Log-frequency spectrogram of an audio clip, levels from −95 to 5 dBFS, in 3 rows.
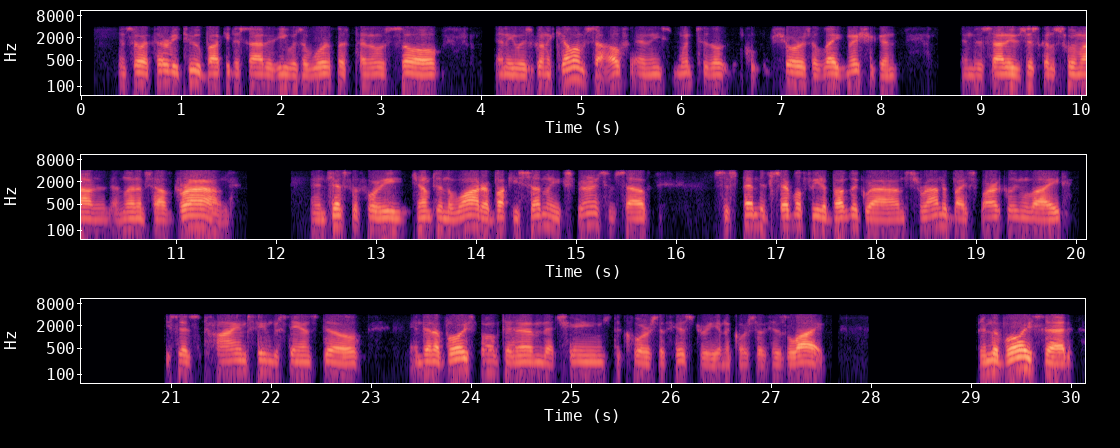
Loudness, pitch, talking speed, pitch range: -24 LUFS, 110 Hz, 185 wpm, 100-115 Hz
